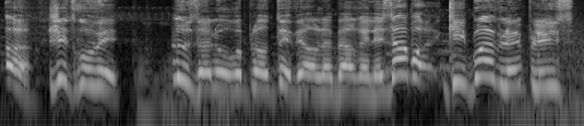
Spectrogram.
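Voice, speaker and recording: A man's voice: sits high, expressive, normal speed, soft background music. A man voicing a practical, level-headed dinosaur teammate in a cartoon, speaking matter-of-factly. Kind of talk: cartoon dub acting.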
